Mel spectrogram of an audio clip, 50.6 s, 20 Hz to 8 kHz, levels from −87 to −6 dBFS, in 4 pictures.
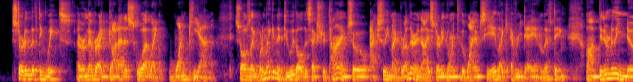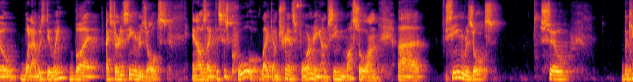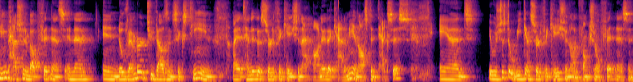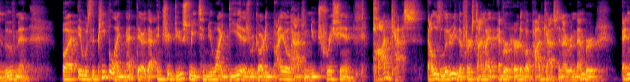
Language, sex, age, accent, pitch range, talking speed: English, male, 20-39, American, 115-140 Hz, 165 wpm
